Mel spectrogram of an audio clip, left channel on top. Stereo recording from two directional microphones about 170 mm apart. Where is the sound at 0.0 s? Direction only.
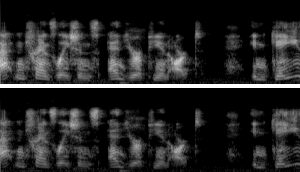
30° left (ahead or behind).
